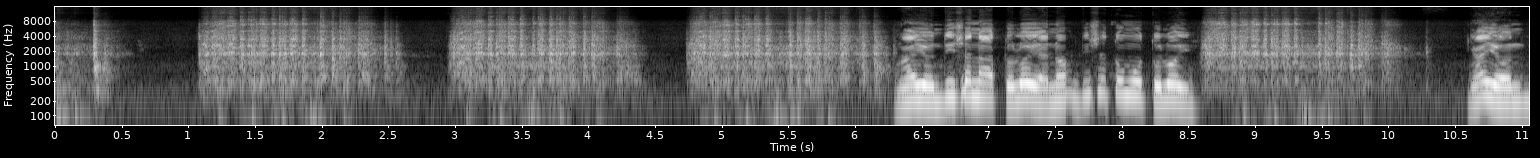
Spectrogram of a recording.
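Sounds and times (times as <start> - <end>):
motorcycle starter cranking: 0.0 - 6.5, 8.6 - 10.3.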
